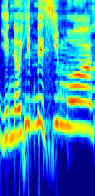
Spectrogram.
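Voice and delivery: very high, put-on New Jersey mom voice. Speaker showing how she ends up saying the line, in a Jersey mom accent. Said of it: "I always end up saying it like a Jersey mom".

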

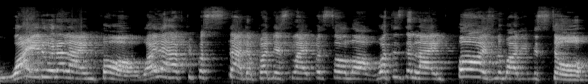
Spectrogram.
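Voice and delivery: put-on yell in West Indian accent. Retelling how the mother yelled at a guy: imitating mother yelling in West Indian accent. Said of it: "here we go again".

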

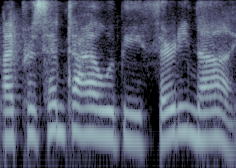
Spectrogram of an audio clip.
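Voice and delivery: close-mic asmr-style voice. Player reporting a percentile dice roll, in a close-mic ASMR voice. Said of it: "making you guys listen to me speak like this is ASMR".

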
